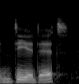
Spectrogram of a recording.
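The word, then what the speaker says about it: Dia dhuit: To say hello to someone, as you said before, you say diadit, and in response to that, you say diasmuerdit.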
